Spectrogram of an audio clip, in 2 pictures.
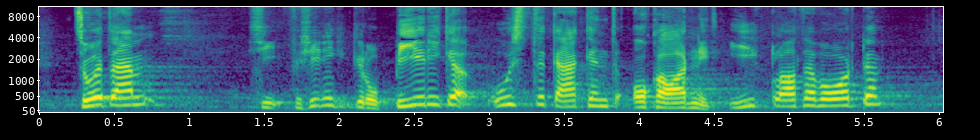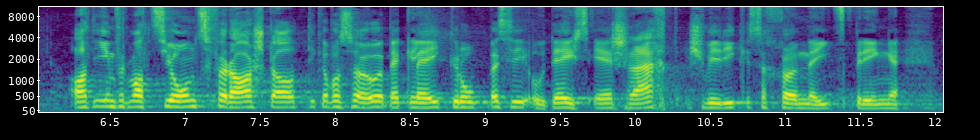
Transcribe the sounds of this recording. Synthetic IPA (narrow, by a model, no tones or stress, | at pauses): t͡suədɛm | sifərʃɪdəniɡiɡɾupiəɾiɡəusd̥əɾɡæɡ̥ənd̥oɡ̥ɑːrnɪd̥iːklɑdəʋɔrd̥ə | ʔɑdiɪnfɔɾmɑt͡sjoːnsfəɾɑːrʃtɑlt̪iɡ̥əʋosœwəbɛɡlɛɪt̚ɡ̥ɾʊpːəsiːʔʊd̥ɛɪʃseːʃræχtʃʋɪɾiɡsəχːœnːəiːt͡sb̥ɾɪŋːə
